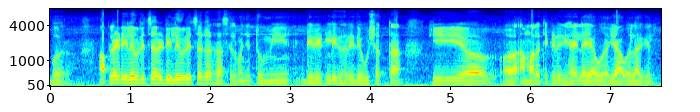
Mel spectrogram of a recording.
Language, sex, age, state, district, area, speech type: Marathi, male, 30-45, Maharashtra, Pune, urban, spontaneous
